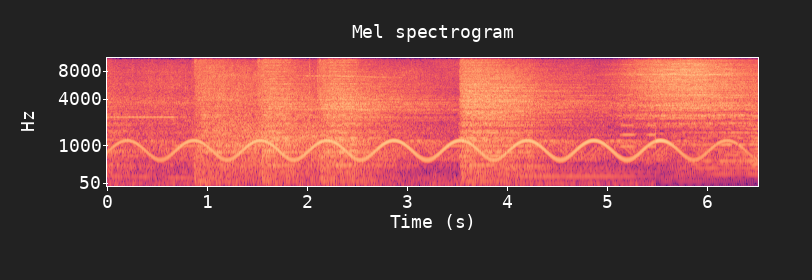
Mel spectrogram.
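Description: Ambulance siren wailing, its pitch rising and falling smoothly about one and a half times a second, over a low vehicle rumble that cuts off near the end.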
